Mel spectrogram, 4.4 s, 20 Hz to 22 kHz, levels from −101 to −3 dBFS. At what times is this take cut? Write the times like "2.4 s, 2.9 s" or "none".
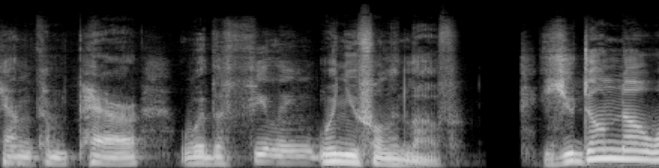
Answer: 2.0 s, 3.1 s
